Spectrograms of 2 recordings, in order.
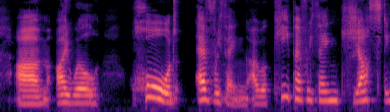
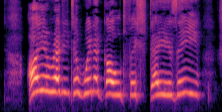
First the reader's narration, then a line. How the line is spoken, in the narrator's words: shouted Grampy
